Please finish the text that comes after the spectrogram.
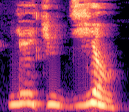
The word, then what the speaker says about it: étudiant: définis écoutez la prononciation l'étudiant les étudiant l'étudiant masculin singulier le étudiant je supprime e et je mets l'apostrophe l'étudiant je ne prononce pas le T l'étudiant masculin singulier l'étudiantes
